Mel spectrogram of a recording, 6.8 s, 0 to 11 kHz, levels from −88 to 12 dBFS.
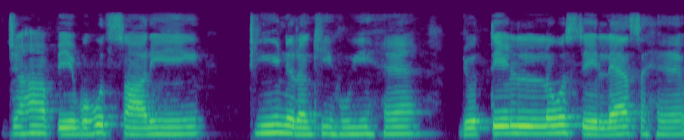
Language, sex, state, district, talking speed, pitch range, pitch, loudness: Hindi, male, Uttar Pradesh, Jalaun, 115 wpm, 155-175 Hz, 165 Hz, -15 LUFS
